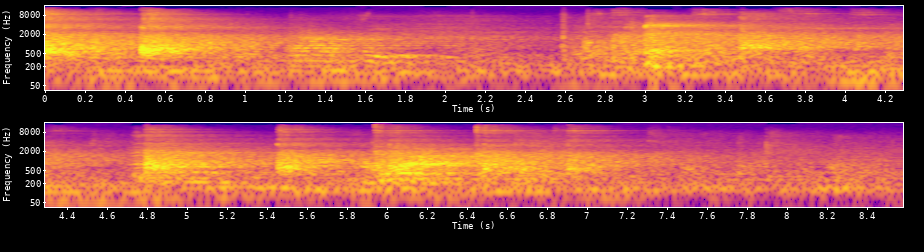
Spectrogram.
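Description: Table tennis ball clicking off paddles, table and floor: about six sharp, irregularly spaced clicks, each ringing on in a large, echoing hall.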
